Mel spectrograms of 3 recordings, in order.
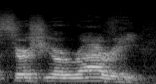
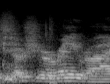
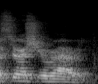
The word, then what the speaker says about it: certiorari: it one two three some people say social array and I studied Latin I don't think that's right anyhow a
